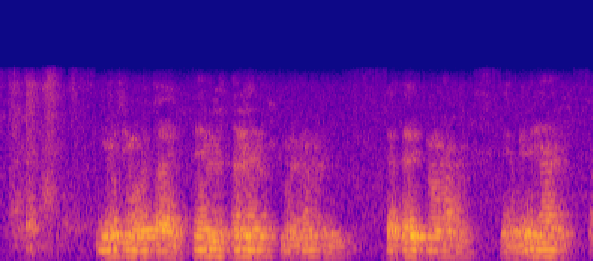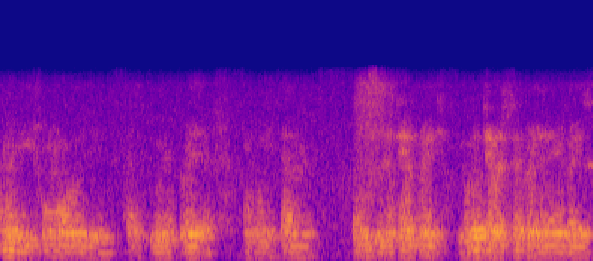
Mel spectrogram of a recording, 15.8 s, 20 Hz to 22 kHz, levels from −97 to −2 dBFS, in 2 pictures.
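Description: No technical faults are audible.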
